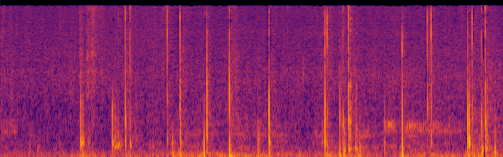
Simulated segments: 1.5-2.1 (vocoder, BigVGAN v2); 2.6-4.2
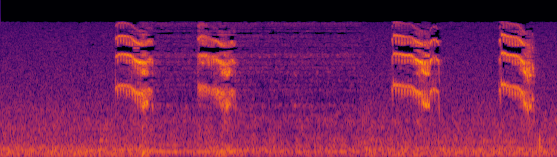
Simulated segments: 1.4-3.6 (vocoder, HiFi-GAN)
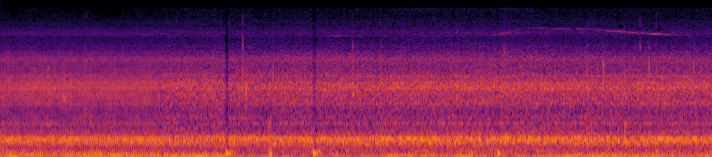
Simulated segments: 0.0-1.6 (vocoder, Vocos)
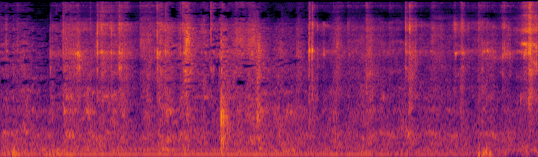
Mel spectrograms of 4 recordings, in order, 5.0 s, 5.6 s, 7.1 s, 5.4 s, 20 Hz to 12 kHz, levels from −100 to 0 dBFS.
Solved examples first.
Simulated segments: 0.7-1.6 (autoencoder, DAC-VAE); 3.1-5.4

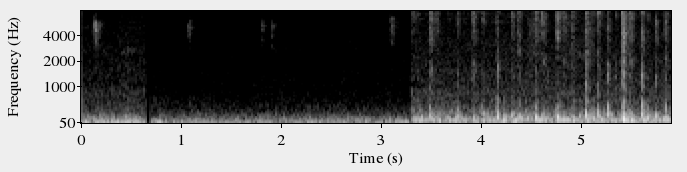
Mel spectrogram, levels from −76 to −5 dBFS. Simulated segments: 2.6-4.3 (vocoder, Vocos)

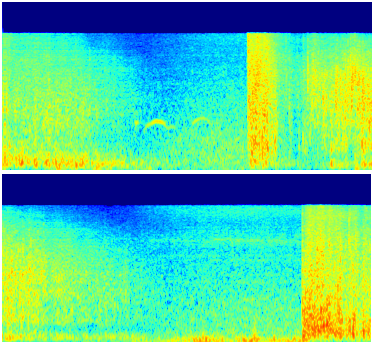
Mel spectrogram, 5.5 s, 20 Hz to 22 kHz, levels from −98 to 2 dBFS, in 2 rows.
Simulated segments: 0.0-1.0 (autoencoder, DAC-VAE); 3.0-3.5

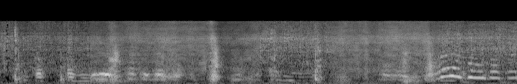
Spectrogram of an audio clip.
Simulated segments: 0.9-2.6 (vocoder, Vocos); 3.3-4.4

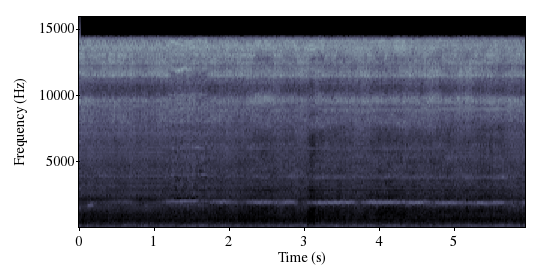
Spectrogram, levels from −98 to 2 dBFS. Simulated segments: 0.0-1.2 (autoencoder, DAC-VAE); 1.7-6.0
